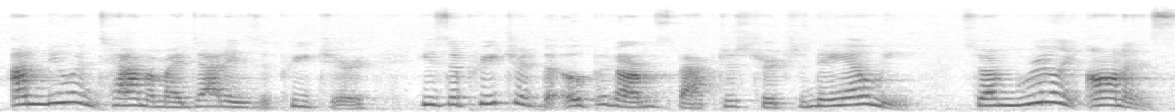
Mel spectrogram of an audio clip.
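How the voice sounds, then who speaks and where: A woman's voice: fairly high pitch, big pitch swings, brisk, fairly bright tone, voice pushed up, rough recording. A woman voicing an earnest young girl in a storybook, eager, polite and persuasive. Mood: eager, pleading.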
